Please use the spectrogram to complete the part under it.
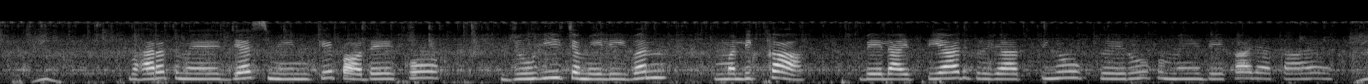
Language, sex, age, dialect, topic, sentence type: Hindi, female, 25-30, Kanauji Braj Bhasha, agriculture, statement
